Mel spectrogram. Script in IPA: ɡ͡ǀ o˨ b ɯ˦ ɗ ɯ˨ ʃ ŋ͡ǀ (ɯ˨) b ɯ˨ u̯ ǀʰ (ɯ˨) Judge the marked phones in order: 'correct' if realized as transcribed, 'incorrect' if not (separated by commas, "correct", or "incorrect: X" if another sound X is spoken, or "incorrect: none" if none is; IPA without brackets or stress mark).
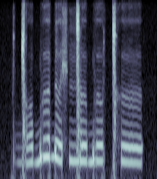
correct, correct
